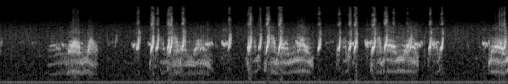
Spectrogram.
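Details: Quail calls played at night as a hunting lure: dense runs of sharp, clicking notes mixed with short harsh rasping calls, coming in quick clusters over a steady low electrical hum.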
